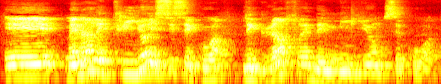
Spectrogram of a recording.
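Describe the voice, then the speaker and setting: A man teaching an English lesson at a board in a lively, questioning way, drilling words aloud. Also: fairly high pitch, measured pace. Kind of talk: whiteboard lesson for French speakers. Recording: echoey room, voice a bit far from the mic.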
